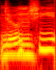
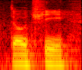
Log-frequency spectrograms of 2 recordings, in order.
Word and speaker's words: Doechii: Okay, Doechii has been named Billboard's 2025 Woman of the Year.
